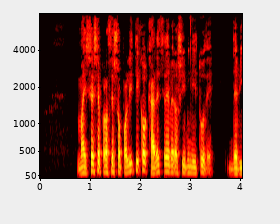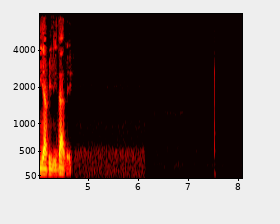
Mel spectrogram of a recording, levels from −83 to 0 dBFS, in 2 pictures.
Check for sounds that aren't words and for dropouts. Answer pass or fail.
pass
